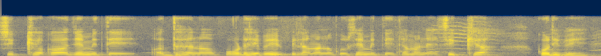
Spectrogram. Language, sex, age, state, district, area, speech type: Odia, female, 30-45, Odisha, Mayurbhanj, rural, spontaneous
